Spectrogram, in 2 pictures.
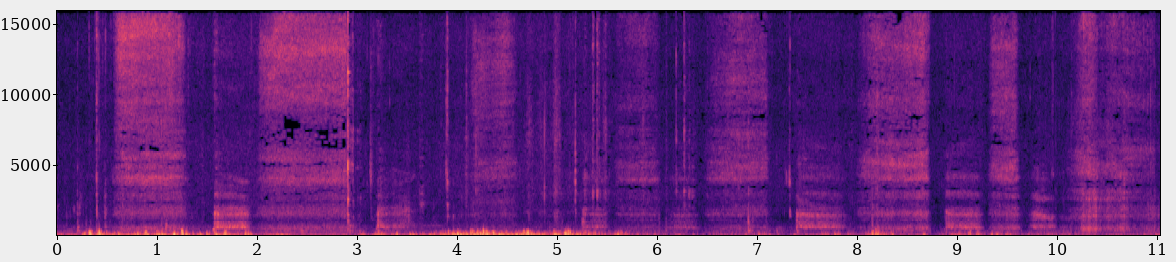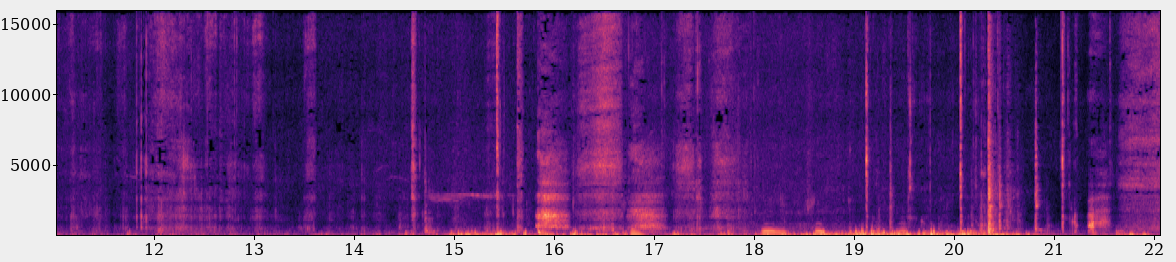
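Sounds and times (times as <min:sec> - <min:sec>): man chewing with wet mouth clicks: 0:00.1 - 0:01.7, 0:02.6 - 0:07.5, 0:09.6 - 0:17.8, 0:18.9 - 0:20.2, 0:21.0 - 0:21.7
heavy nose breathing: 0:00.4 - 0:14.0, 0:15.6 - 0:18.1, 0:21.4 - 0:22.0.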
